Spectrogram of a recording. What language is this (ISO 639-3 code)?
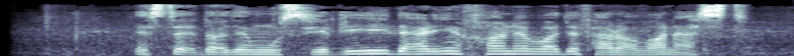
fas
